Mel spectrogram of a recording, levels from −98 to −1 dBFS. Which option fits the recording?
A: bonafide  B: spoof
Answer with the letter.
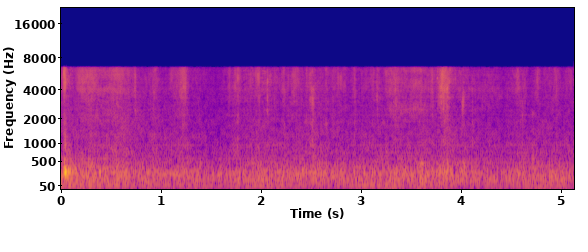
B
